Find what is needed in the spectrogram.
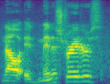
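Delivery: ordinary delivery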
